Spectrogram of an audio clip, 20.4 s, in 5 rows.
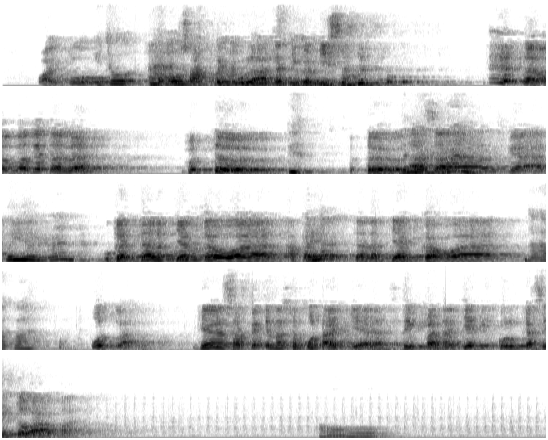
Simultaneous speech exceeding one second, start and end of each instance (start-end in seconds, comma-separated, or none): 1.1-2.4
